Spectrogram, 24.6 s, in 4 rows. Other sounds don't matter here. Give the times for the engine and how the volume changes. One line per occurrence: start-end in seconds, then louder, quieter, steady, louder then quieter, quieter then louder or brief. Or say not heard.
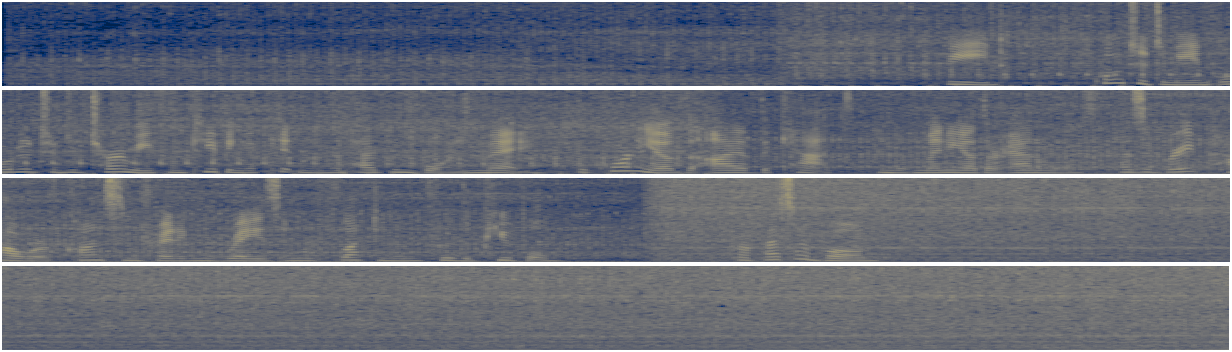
0.0-24.5 louder.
